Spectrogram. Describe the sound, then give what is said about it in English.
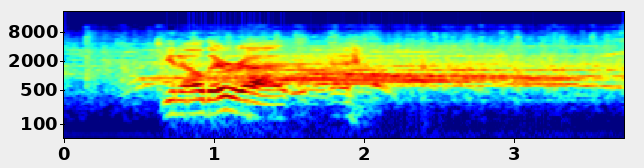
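Crowd applause and cheering for the Day School Eagles, a tiny school in Evansville, at a game: steady clapping and raised voices that swell early and hold, heard beneath commentators talking. “Nice hand here for these Day School Eagles. Yeah, they had a great crowd, by the way.”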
